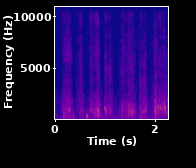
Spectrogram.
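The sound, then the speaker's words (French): Scissors cut a footprint shape out of paper, producing a steady series of rasping, scraping snips in a regular rhythm, each stroke a short papery swish, heard alone. “Découpez cette empreinte de pas que vous voyez fort distinctement. Voilà, les ciseaux et le papier.”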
